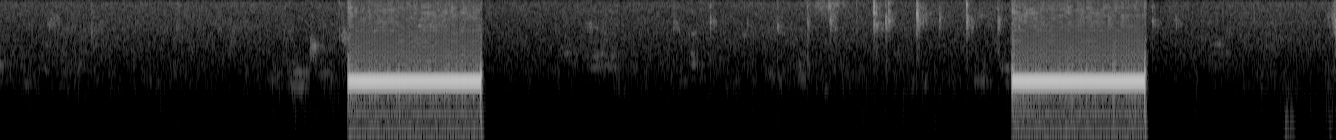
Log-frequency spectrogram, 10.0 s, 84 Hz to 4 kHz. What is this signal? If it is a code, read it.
Ringback tone (Europe, 425 Hz).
